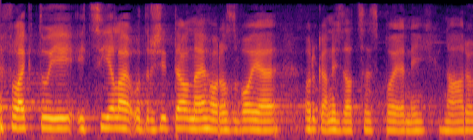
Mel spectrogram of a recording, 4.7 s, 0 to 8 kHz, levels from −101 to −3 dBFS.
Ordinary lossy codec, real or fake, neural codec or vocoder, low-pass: MP3, 48 kbps; real; none; 7.2 kHz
